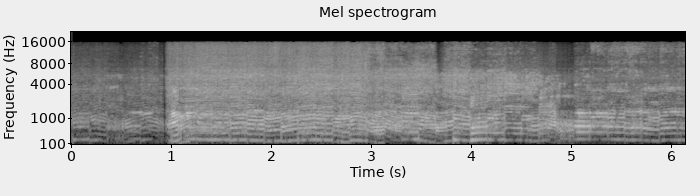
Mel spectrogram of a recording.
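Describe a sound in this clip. A small engine saw runs loudly nearby.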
